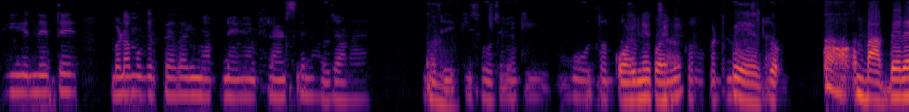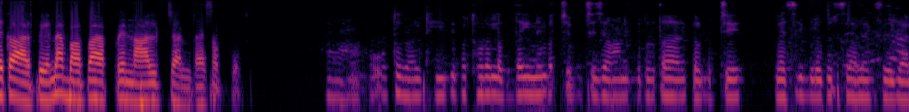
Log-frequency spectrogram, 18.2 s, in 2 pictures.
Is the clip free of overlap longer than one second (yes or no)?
yes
